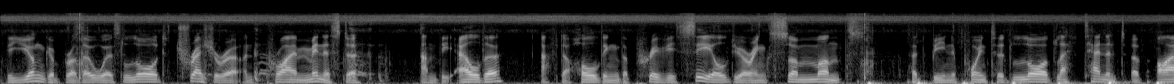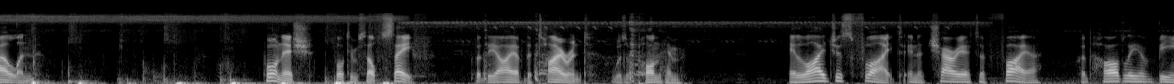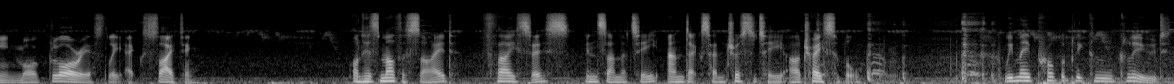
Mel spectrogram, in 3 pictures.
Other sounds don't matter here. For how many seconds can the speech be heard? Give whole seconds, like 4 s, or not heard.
29 s.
